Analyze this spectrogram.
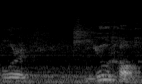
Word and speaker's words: Urquijo: She was engaged to him, how do you pronounce that? Urquijo. Urquijo. That sounds so good.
